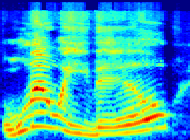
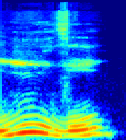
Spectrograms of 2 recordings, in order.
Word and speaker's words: Louisville: I say Louisville like a damn Yankee. Louisville. I know the proper pronunciation is Louisville. You just say it with as few vowels as possible. Louisville.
